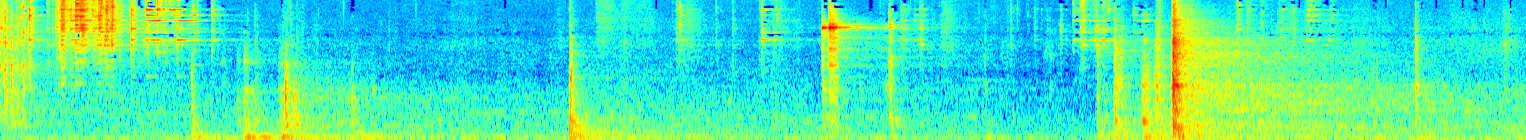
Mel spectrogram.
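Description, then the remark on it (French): Keys jangle and scrape in the lock of a castle door, followed by sharp clunks and the door being pushed open, with a louder burst of rattling near the end. No talking. “Là, c'est la porte du dragon.”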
